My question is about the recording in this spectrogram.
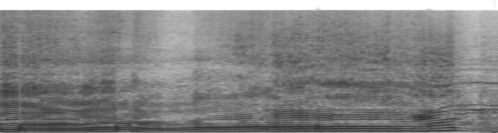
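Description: Small single-cylinder dirt bike engine revving hard under load as it climbs, its pitch rising and dipping as the throttle is worked and dropping away near the end.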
